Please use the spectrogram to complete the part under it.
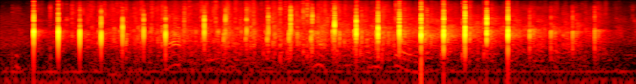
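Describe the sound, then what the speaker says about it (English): Applause at a military academy commencement comes as sparse, sharp claps from a few nearby hands, sounding in an irregular rhythm over a quiet hall, starting then thinning out. "Please join me in a round of applause for our collective gratitude for all they do and the virtuous folks that they are."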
